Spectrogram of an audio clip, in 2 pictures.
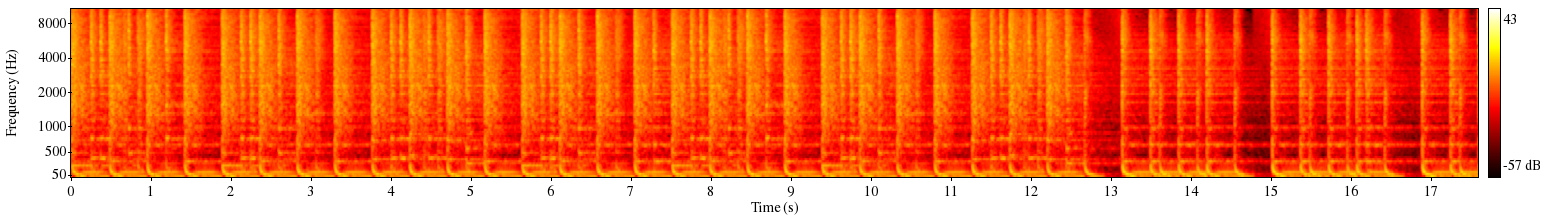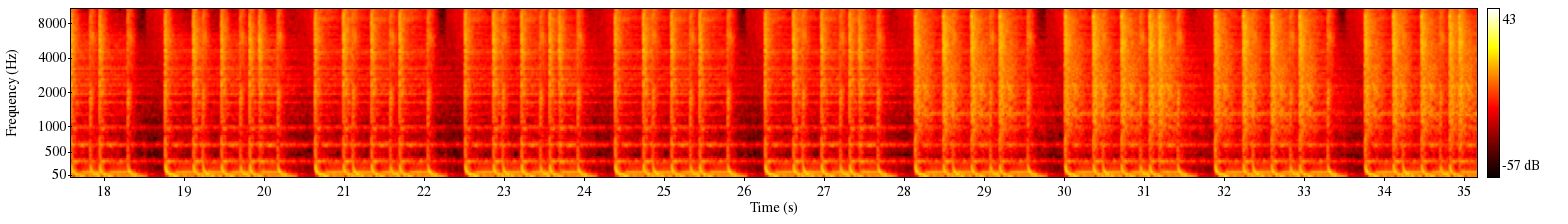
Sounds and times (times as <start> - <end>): Dance music: 0.0 - 35.1.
